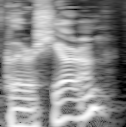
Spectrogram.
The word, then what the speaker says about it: sclerotiorum: It's caused by a fungus called Sclerotinia sclerotiorum.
